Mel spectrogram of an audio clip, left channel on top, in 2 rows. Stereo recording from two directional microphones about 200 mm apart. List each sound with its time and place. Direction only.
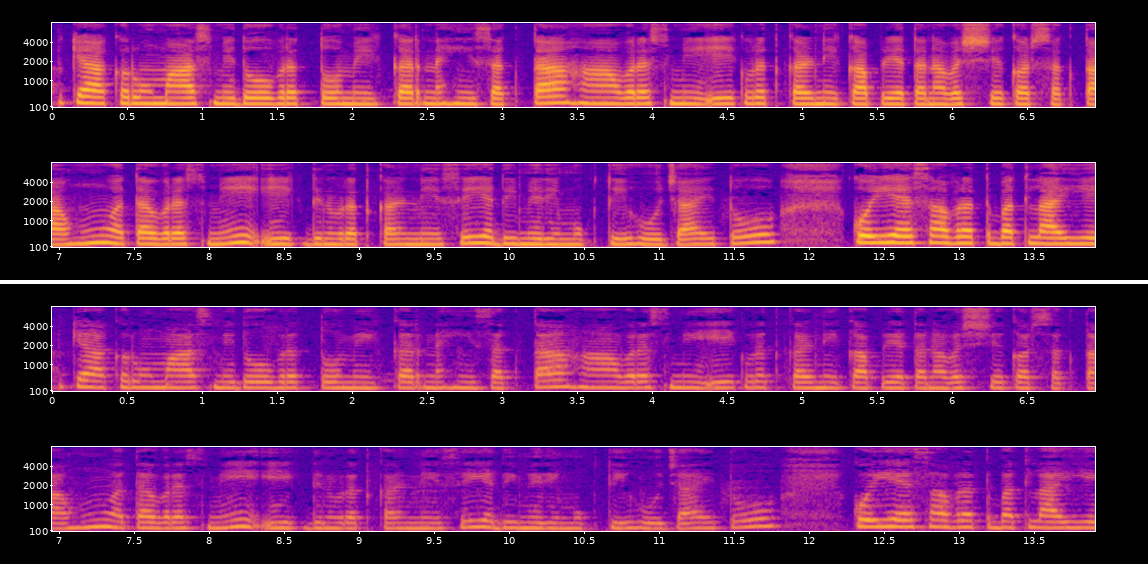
0.1 s speech: 35° left (ahead or behind)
